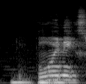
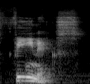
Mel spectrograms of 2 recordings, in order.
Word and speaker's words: Phoenix: It's because the actual spelling of Phoenix is apparently Phoe, but I always think EO because Phoenix. The O is silent.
